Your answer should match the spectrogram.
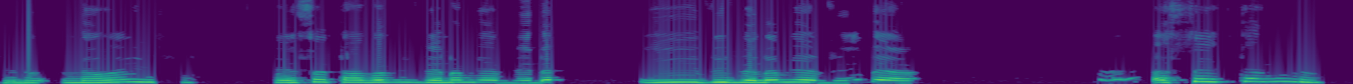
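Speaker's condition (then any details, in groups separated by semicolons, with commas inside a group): Cerebral palsy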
